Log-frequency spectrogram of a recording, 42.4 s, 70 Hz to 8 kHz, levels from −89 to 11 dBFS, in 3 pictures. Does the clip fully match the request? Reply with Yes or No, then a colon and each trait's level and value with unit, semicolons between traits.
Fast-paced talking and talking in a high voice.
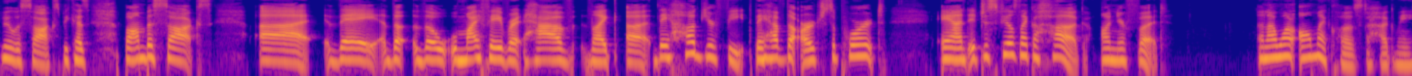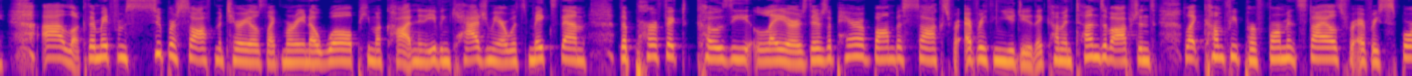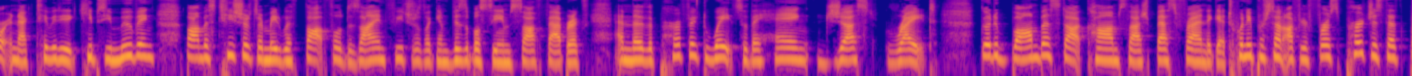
No: average, 190 wpm; high, 200 Hz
